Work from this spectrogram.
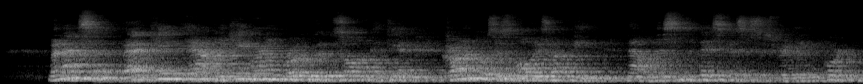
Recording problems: room echo; strong; dies away in 1.9 s
off-mic speech; far

